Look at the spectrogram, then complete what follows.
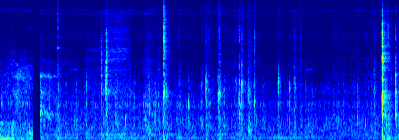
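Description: Stainless steel tongs clicking and tapping against a metal tray and pot while thin beef slices are lifted into a simmering shabu-shabu broth. The loudest tap comes near the end, over a faint steady hum.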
